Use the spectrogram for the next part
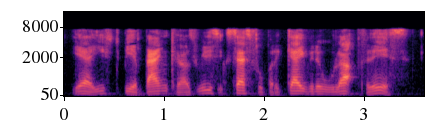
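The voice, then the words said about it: Good put-on Australian accent. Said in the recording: “You're pretty good at Australian accent.”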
